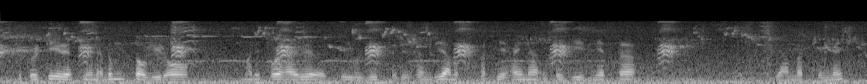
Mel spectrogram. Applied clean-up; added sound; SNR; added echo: none; Bird; 1 dB; none.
